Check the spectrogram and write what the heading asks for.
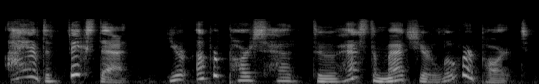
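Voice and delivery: high, loud, bubbly pony voice; sugary Pinkie voice. Acted. Pinkie deciding to fix Rarity, high and bubbly. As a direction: chirp it like a cheerful fixer-upper.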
